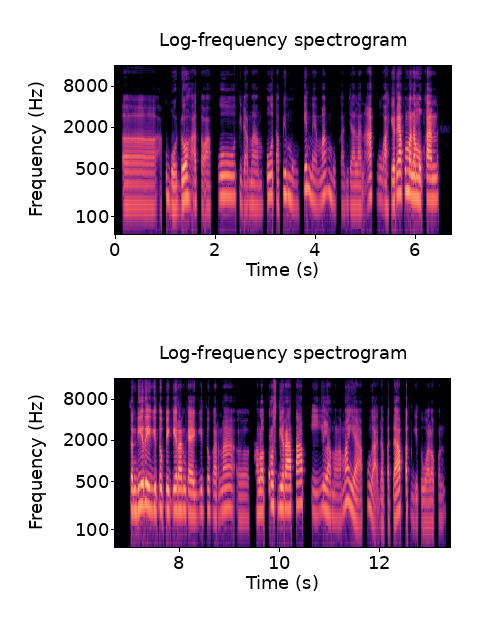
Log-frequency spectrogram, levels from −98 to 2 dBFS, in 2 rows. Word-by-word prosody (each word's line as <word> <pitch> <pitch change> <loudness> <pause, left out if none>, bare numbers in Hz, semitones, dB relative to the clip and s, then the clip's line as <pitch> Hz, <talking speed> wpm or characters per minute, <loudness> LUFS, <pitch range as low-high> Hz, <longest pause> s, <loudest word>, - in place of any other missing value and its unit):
eee, 150 -1 -7
aku - - -26
bodoh, 155 +6 +2
atau 160 -3 -9
aku 200 +7 -5
tidak 160 -3 -12
mampu, 155 +7 -7
tapi 165 +7 -8
mungkin 180 - -6
memang 195 +6 -8
bukan 155 -2 -22
jalan 145 -1 -11
aku. 200 -3 -4
Akhirnya 170 +8 +4
aku 245 - -3
menemukan 185 -3 +5 0.6
sendiri 215 +4 +7
gitu 205 0 +2
pikiran 195 0 +4
kayak 175 +1 +2
gitu. 190 0 -7
Karena, 195 +5 -5
eee, 155 0 -16
kalau 180 +1 -1
terus 230 0 0
diratapi, 210 -2 +2
lama-lama 165 +5 -4
ya 190 -5 -3
aku - - -14
nggak - - -6
dapet-dapet, - - 0
gitu. 130 -2 -13
Walaupun, 135 +4 -12
180 Hz, 145 wpm, -22 LUFS, 155-200 Hz, 0.6 s, sendiri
